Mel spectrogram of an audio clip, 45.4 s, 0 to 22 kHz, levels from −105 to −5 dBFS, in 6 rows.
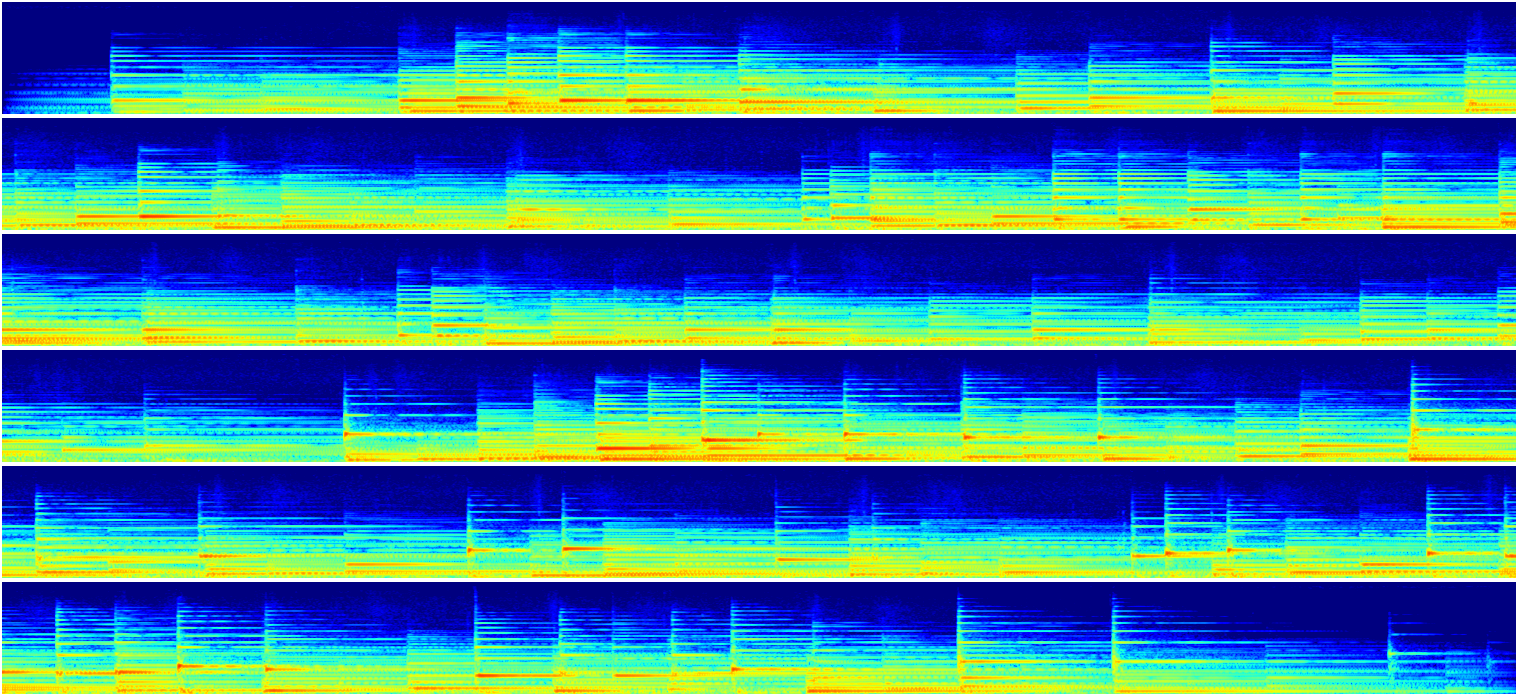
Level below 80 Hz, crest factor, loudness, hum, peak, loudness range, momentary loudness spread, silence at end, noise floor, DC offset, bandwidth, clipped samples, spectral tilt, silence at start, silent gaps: -50 dBFS; 20 dB; -33 LUFS; none; -12 dBFS; 8 LU; 12 LU; 0.15 s; -67 dBFS; under 0.1%; 8 kHz; under 0.1%; -9 dB/octave; 0.55 s; none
